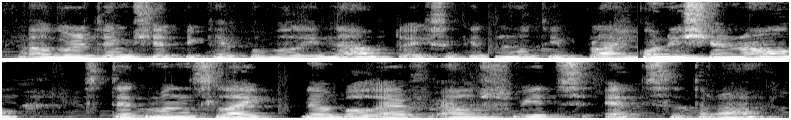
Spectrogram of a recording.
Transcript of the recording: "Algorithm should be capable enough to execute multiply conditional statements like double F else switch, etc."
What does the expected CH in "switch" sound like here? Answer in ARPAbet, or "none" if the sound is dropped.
S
